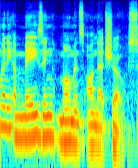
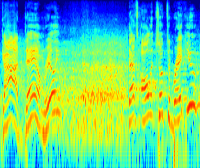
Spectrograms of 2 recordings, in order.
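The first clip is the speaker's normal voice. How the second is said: mock disbelief; 11 semitones higher than usual. Disbelief at quick confession.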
